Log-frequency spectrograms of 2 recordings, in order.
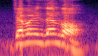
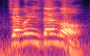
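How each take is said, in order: Both takes have the same delivery.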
